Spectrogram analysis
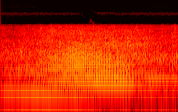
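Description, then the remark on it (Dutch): A seaplane's propeller engine drones steadily overhead, a loud, even hum with layered harmonic tones that swells slightly in the middle and holds throughout, with no voices. “Een watervliegtuig, kaptein. Die zien we niet vaak meer, hè?”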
